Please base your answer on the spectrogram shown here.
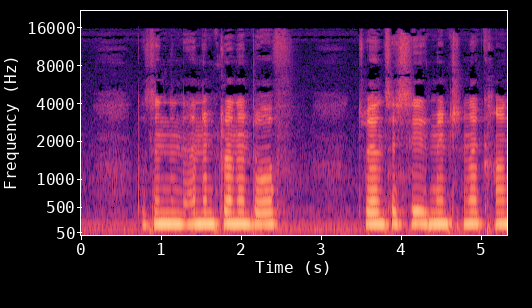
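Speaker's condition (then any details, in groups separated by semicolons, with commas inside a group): Spasticity from birth; multiple sclerosis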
